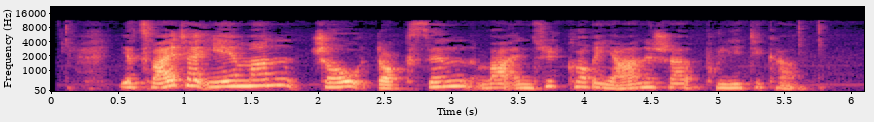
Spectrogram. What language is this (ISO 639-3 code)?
deu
